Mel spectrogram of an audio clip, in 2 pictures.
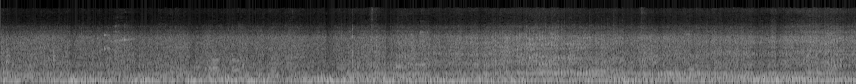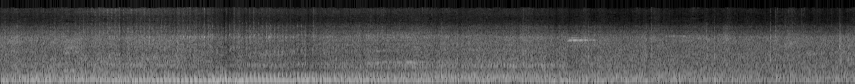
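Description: Outdoor promenade ambience: background voices of people over a steady noise bed, with a motor vehicle engine that swells to its loudest about two-thirds of the way through and then fades.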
